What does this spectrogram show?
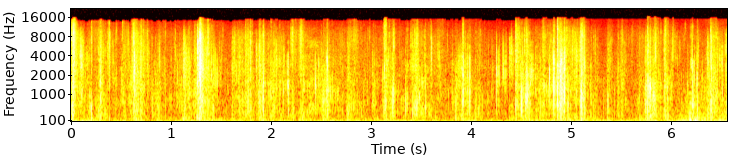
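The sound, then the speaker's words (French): Footsteps crunch steadily along a small, dry, stony garrigue path at the site de la Couleuvre in the garrigue de la Clape above Narbonne, fairly loud, with gravel and brittle vegetation crackling underfoot at an even walking rhythm; no one speaks. “On vient de marcher sur un petit sentier et là on arrive sur une plateforme qui domine les temps de Bage Sigean.”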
